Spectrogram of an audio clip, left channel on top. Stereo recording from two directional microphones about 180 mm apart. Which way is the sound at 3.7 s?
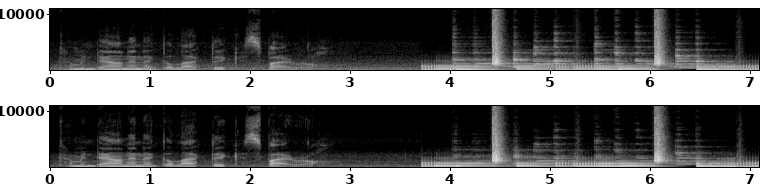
Centre (ahead or behind).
